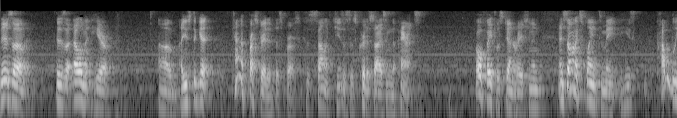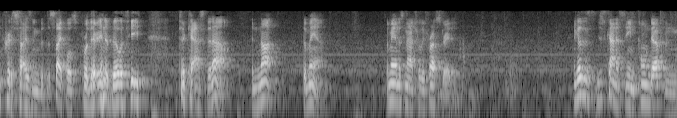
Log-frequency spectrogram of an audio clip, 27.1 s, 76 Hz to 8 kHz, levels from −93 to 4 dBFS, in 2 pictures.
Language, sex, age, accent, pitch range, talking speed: English, male, 30-49, American, 100-165 Hz, 145 wpm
